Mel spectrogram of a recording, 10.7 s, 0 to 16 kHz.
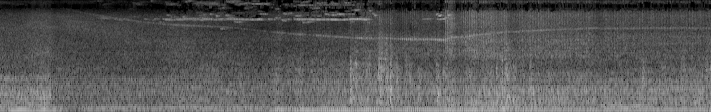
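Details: Canada Bay garbage truck SL780, diesel, Euro 3 style Euro 5 facelift, exhaust pipe leak (later fixed): loud raspy idle swelling when revved, with air brake hiss; exhaust leak.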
